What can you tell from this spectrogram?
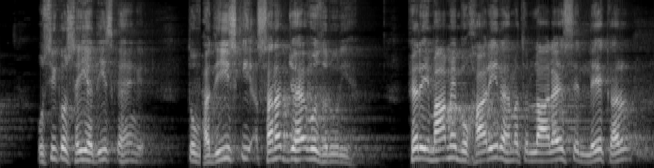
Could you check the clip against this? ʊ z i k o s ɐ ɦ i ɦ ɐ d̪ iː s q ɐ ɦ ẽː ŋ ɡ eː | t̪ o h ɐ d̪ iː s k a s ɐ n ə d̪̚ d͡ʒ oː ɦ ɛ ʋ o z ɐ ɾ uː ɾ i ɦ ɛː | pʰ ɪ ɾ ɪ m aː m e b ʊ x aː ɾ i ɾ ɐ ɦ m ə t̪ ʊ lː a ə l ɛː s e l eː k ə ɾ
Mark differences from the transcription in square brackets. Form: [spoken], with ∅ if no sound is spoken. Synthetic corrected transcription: ʊ [s] i k o s ɐ ɦ i ɦ ɐ d̪ iː s [k] ɐ ɦ ẽː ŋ ɡ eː | t̪ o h ɐ d̪ iː s k [i] s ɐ n ə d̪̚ d͡ʒ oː ɦ ɛ ʋ o z ɐ ɾ uː ɾ i ɦ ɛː | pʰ ɪ ɾ ɪ m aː m e b ʊ x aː ɾ i ɾ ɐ ɦ m ə t̪ ʊ lː a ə l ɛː s e l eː k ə ɾ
